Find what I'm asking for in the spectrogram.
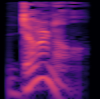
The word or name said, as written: darnel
